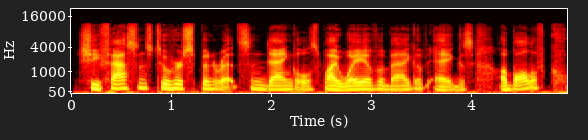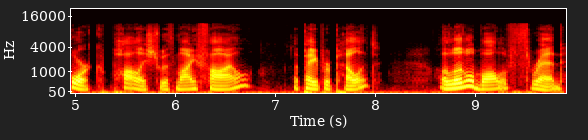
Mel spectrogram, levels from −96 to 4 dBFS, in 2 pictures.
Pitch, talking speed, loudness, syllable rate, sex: 150 Hz, 180 wpm, -21 LUFS, 4.7 syllables/s, male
